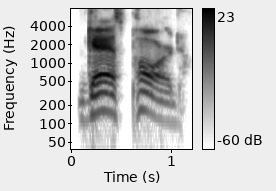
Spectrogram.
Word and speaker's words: Gaspard: Gaspard, like to me, it's nothing at all to say it. So You it's know, Gaspar or Gaspard? Gaspard with a D, but Okay, that's what I thought.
